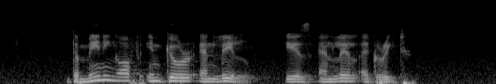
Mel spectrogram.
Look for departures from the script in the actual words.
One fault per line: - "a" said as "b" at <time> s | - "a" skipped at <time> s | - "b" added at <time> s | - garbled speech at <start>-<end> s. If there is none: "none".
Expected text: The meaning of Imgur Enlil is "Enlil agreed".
none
